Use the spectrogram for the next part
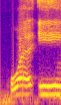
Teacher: এই নুনকে নাকের ভিতরে লুকাইয়া গুন্নার সহিত পড়ব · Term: ইকফা গুন্না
